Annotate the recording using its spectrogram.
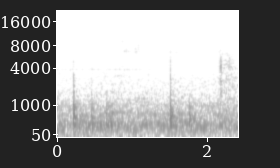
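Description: Faint taps and light scratches of a stylus writing on the glass of an interactive touchscreen board, with a couple of soft clicks: one about a quarter-second in and one about a second and a half in.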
